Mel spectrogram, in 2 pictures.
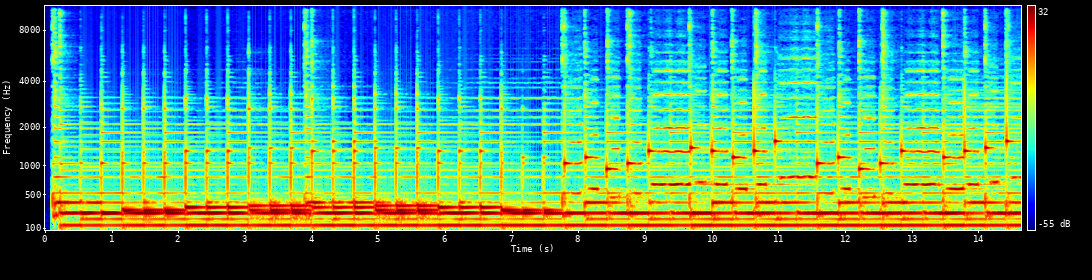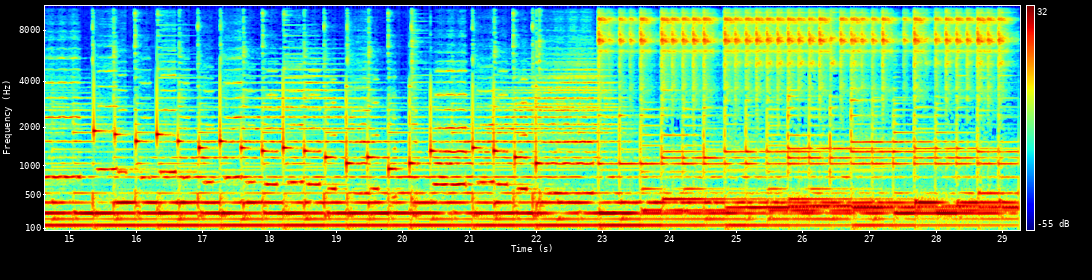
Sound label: make a mosaic backing; romans; romans songs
